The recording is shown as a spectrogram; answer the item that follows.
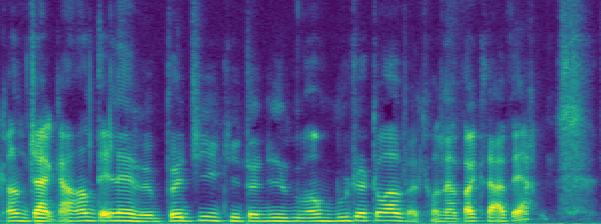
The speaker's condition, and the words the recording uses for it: Dystonia. La dystonie, c'est une maladie neurologique qui impacte pour ma part des troubles de l'élocution et de la motricité.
